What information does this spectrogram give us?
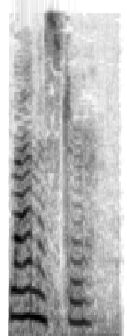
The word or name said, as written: lammister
